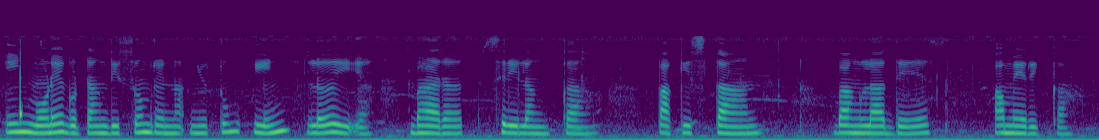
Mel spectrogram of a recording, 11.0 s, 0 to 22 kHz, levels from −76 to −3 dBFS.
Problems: none marked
